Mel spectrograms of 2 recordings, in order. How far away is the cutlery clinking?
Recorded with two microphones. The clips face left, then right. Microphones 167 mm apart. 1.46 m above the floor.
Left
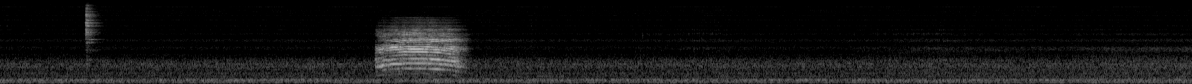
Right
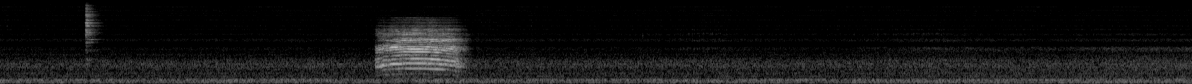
About 1.1 m.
